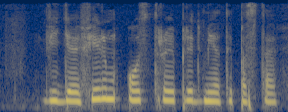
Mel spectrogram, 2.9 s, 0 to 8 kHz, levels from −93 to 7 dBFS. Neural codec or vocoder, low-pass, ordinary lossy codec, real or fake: none; 7.2 kHz; AAC, 48 kbps; real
